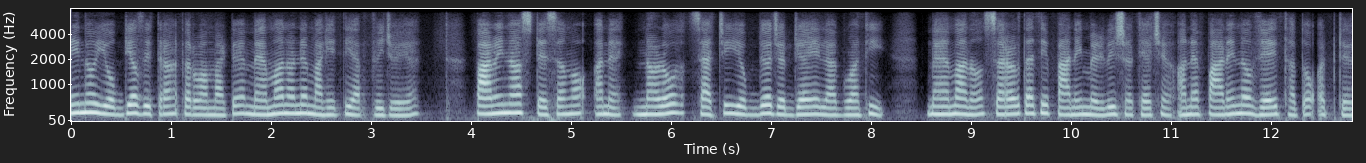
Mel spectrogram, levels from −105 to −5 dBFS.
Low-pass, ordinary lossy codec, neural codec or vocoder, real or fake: 7.2 kHz; none; codec, 16 kHz, 0.5 kbps, FunCodec, trained on Chinese and English, 25 frames a second; fake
